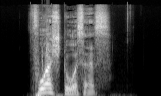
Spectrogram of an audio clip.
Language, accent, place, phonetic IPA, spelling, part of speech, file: German, Germany, Berlin, [ˈfoːɐ̯ˌʃtoːsəs], Vorstoßes, noun, De-Vorstoßes.ogg
- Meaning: genitive singular of Vorstoß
